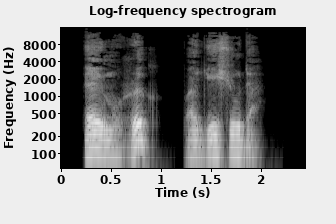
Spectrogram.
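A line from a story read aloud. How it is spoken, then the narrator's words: Quiet call. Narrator (Russian): меня негромко окликнули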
